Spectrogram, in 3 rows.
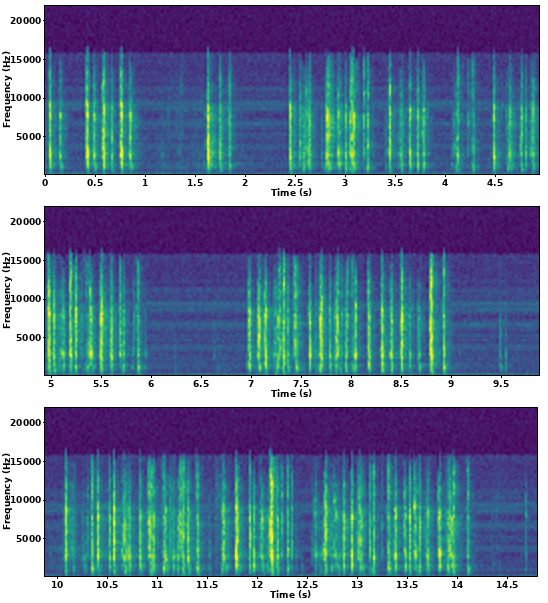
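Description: Fingertips of both hands type continuously on a full-size black plastic Corsair K68 gaming keyboard with backlit keycaps, Cherry MX Red switches and a hollow plastic case. Quick, irregular runs of bright clacking keystrokes are broken by brief pauses, over a steady low hum.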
